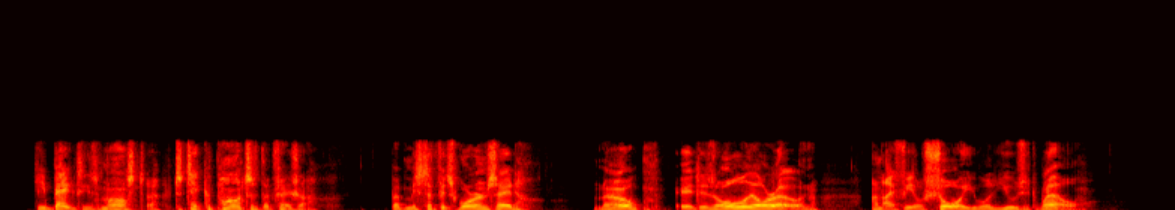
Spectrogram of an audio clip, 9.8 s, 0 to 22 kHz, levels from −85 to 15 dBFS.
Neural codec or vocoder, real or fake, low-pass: vocoder, 44.1 kHz, 128 mel bands every 256 samples, BigVGAN v2; fake; 7.2 kHz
